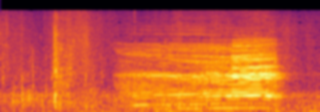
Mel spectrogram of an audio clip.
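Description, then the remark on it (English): A single long dairy cow moo rises and holds for over a second, loud and strained, after a brief knock and faint rustling in an otherwise quiet old stone barn on a dairy farm with cows and calves. “It's a dairy farm these days, so there are cows and calves around.”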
